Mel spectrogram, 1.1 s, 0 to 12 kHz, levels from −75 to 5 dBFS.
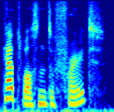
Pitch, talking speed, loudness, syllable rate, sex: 190 Hz, 155 wpm, -22 LUFS, 3.8 syllables/s, female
